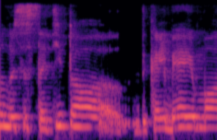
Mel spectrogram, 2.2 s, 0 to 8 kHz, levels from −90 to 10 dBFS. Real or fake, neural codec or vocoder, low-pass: real; none; 7.2 kHz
